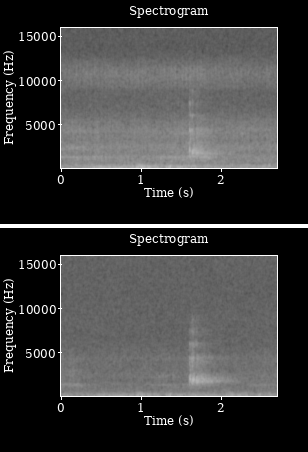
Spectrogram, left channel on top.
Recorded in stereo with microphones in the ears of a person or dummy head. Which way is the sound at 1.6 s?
20° left (ahead or behind).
